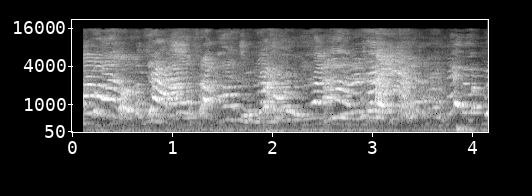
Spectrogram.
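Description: Several small children shouting and calling out together as they play, their high-pitched voices overlapping.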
